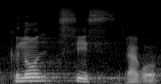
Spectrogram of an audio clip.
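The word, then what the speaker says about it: γνῶσις: 지식, 헬라어로는 그노시스라고 발음합니다.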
